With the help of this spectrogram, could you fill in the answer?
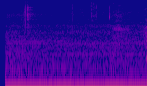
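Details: Low indoor room hum with a few soft sharp clicks and ticks scattered across the recording, and no animal voice.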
